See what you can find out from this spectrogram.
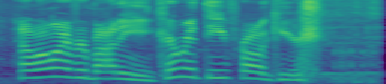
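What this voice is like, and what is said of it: Kermit the Frog impression. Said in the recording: “Can you hit us with a Kermit impression right now? ... can do a Kermit voice”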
